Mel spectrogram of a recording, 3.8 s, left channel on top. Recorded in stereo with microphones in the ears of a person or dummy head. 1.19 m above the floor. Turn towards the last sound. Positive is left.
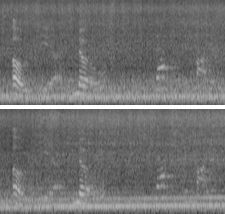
turn(degrees=25)  # may be behind; listen again after turning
